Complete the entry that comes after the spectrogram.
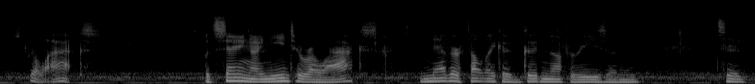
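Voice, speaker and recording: A man playing a solitary, introspective apocalypse survivor in a found-footage monologue, talking in a halting, self-questioning, confessional way. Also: mid-range voice, darkish tone, slight background noise, lightly acted. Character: solitary, world-weary, introspective male survivor of a quiet apocalypse.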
